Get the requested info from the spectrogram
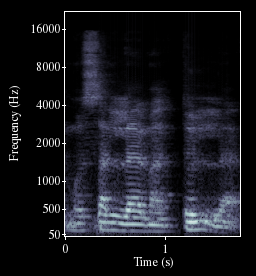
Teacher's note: Musallamatul itu idgham bila gunah karena tanwin ketemu dengan huruf lam, tidak dibaca dengung, masuk tapi tidak dengung.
